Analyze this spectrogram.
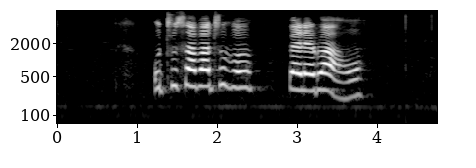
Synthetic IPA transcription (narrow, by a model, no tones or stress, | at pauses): utʰusaβatʰuβɔ | ɸɛɺɛɺwaːɦɔ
